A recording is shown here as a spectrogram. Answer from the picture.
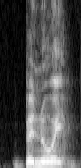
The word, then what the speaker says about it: Benoit: Yeah, I joke because I was a huge basketball fan back in the day, and there was a player named Benoit Benjamin is how they pronounced his name.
